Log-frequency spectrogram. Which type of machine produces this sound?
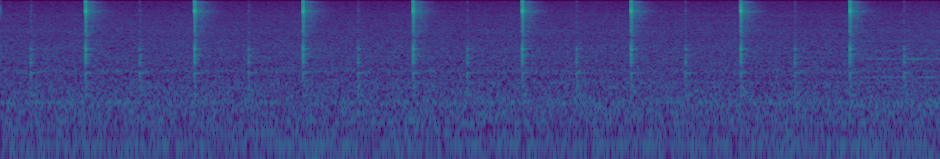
valve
